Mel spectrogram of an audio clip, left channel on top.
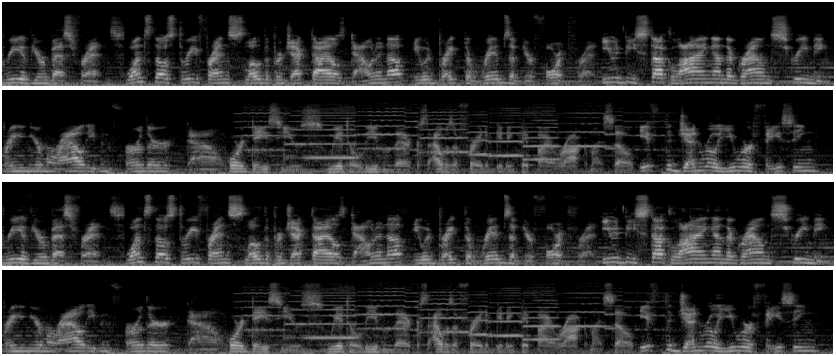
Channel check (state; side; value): normal; both; correlation 0.69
